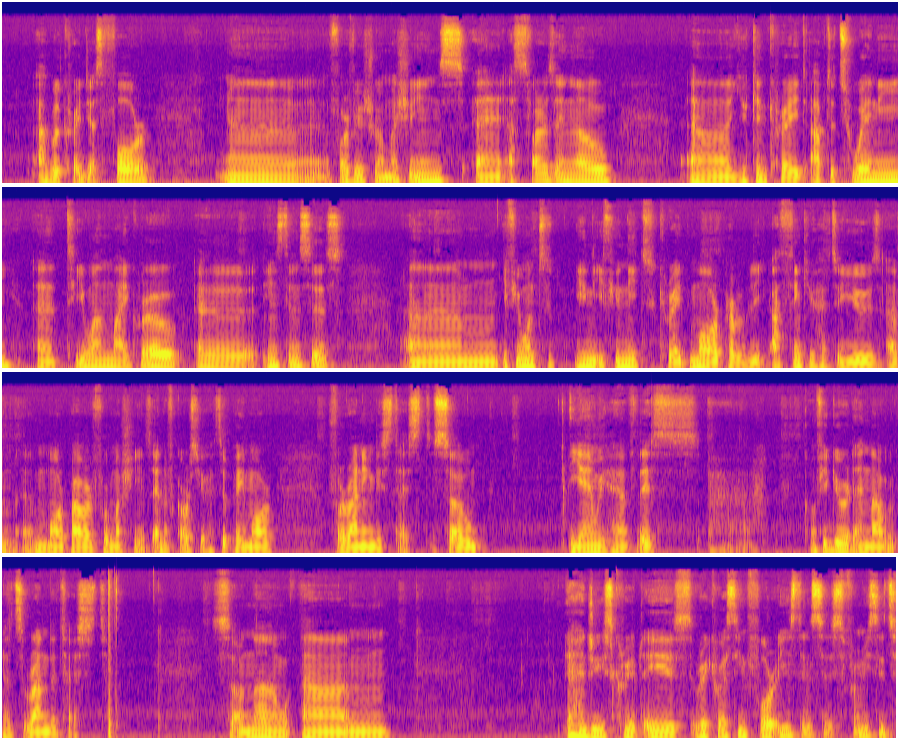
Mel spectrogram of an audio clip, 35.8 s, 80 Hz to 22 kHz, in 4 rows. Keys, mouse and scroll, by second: 28.0 Return.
